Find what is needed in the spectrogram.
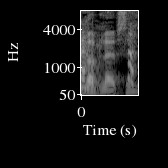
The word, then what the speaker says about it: Überbleibsel: Übelbleibsel, so gut, ich hoffe, ich habe es richtig ausgesprochen. – Überbleibsel, ja, ist korrekt.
